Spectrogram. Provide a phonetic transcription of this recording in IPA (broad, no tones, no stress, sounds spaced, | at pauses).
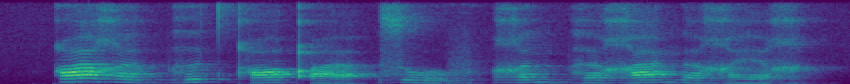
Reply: q a ʁ ɜ bʱ ə d qʰ ɔ qʼ a | z o v | ʁ ə ŋ bʱ ɜ ʁ a ŋ ɜ ʁ ɛ ʁ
